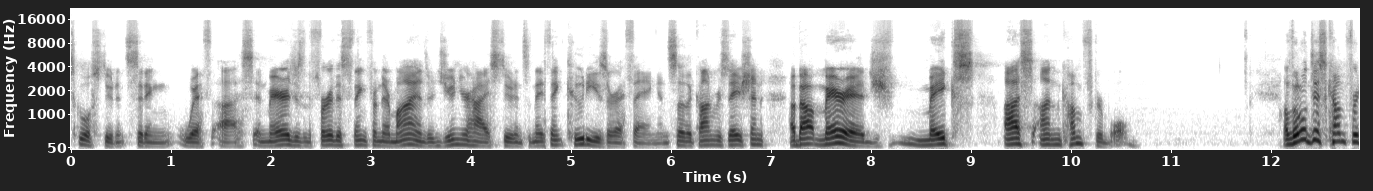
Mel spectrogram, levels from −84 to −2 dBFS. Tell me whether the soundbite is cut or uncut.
cut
